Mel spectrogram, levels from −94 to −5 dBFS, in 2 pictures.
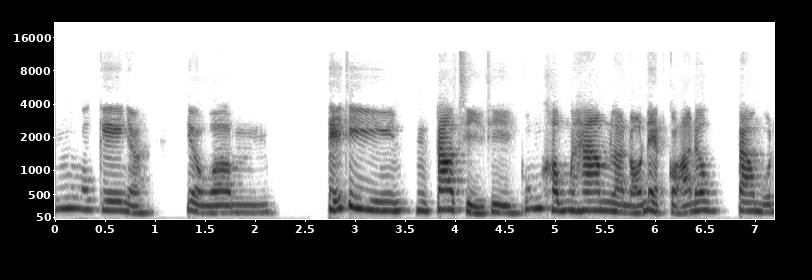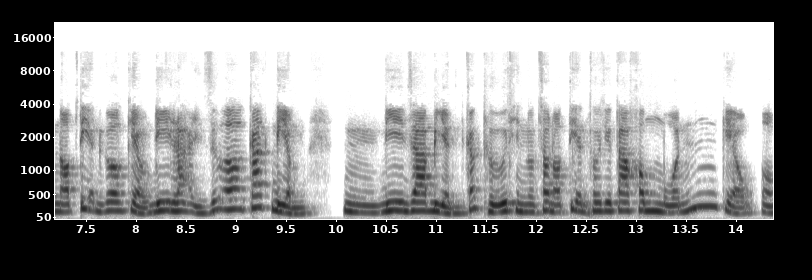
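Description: Nothing goes wrong anywhere in this stretch of speech, so there's no technical fault to point to at any moment.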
